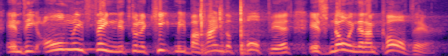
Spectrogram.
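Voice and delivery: loud, high pulpit voice; full-force preacher; fiery preaching. Acted. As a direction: drive it home with conviction.

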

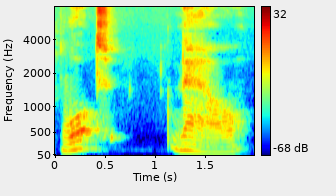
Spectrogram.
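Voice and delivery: ordinary talk

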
